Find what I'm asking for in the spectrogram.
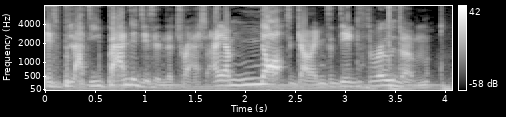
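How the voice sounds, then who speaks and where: Over clear background noise, a man in a put-on character voice speaks at a moderate pace with a fairly high pitch. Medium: game stream. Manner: gloomy, angsty.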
